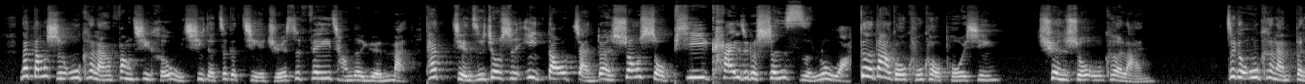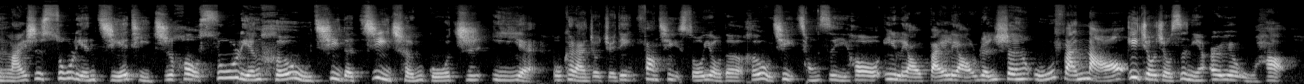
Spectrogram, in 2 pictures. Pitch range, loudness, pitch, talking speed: 190-275 Hz, -15 LUFS, 220 Hz, 265 characters per minute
